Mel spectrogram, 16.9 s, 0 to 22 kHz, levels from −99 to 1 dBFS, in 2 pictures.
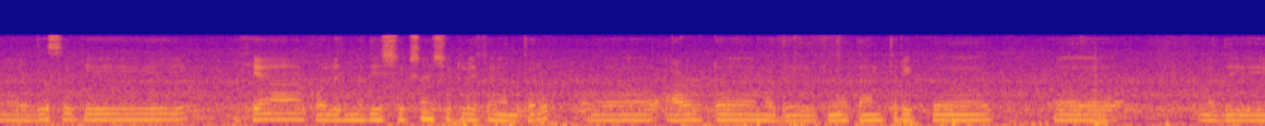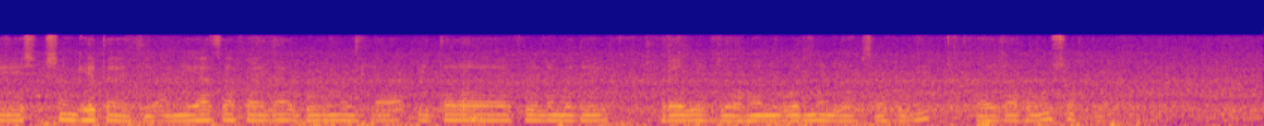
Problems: constant background noise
